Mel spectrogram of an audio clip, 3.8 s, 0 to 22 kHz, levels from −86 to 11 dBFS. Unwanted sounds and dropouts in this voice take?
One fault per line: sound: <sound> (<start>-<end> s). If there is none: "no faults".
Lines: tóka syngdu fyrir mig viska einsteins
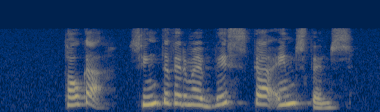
no faults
